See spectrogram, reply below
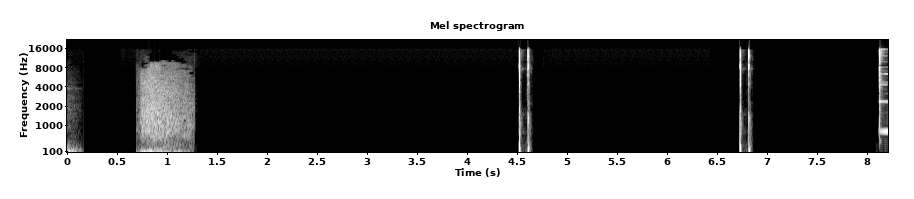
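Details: Near silence broken by a short burst of rustling noise and three sharp double clicks, with no animal voice.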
